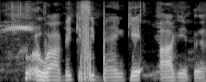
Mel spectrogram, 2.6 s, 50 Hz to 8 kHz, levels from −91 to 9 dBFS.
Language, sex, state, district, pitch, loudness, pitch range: Hindi, male, Uttarakhand, Uttarkashi, 125 Hz, -17 LUFS, 120-140 Hz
